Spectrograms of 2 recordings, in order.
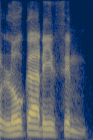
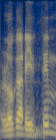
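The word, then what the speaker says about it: logarithm: 노가리 아니고 로가리즘. 로가리즘. 씀. 자, TH 발음, 번데기 발음, 뜸 해서 로가리즘 맞아요.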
